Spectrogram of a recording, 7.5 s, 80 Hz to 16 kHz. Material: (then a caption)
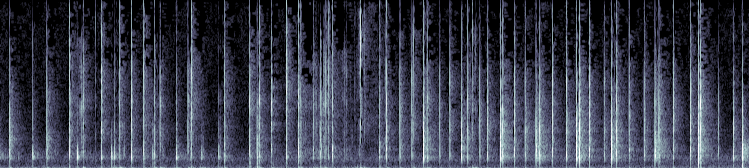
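Plastic. Long nails tap and scratch across the glossy screen of a yellow Nintendo Switch Lite, making about 50 quick, sharp, bright clicks in an uneven, rapid rhythm. Faint scratchy friction runs between the taps, which die away almost instantly with no low-end body.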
